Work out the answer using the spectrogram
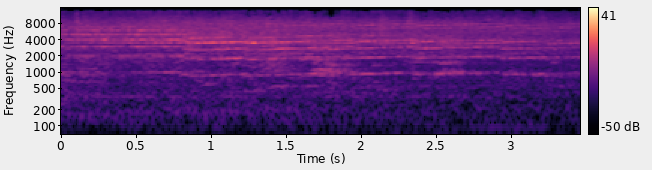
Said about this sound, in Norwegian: Tog som suser av gårde på dobbeltspor mellom Oslo og byene rundt, det er intercitysatsingen.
